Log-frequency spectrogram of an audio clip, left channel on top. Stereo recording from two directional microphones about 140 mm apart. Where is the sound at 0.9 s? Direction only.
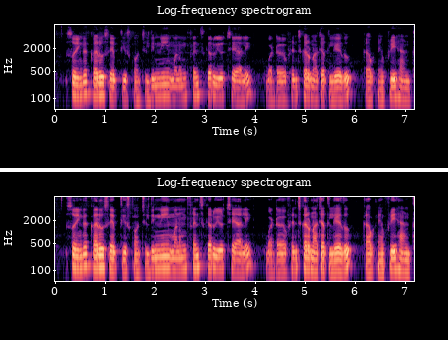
35° right (ahead or behind).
